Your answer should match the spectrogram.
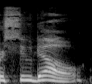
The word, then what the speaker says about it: sudo: Sudo or sudo. – Uh-huh. – I try to remember to pronounce it sudo because it's a super user do. – Okay. – Although, look, sudo as in P-S-E-U-D-O.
